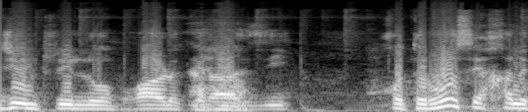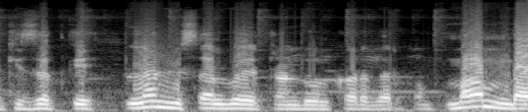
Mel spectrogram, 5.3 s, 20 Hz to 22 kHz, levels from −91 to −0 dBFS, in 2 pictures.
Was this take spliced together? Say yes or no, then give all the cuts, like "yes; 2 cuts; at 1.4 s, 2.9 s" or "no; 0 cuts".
yes; 1 cut; at 1.8 s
